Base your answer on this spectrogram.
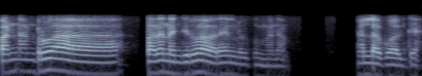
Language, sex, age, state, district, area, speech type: Tamil, male, 30-45, Tamil Nadu, Tiruchirappalli, rural, conversation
